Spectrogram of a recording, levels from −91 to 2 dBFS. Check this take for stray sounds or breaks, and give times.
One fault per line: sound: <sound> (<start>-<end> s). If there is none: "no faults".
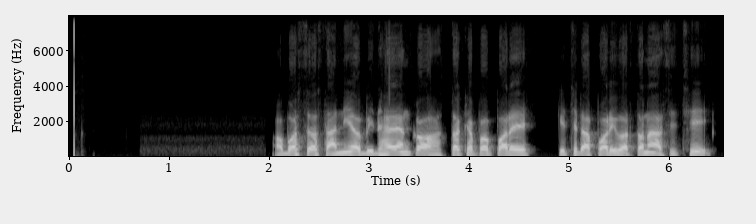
no faults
